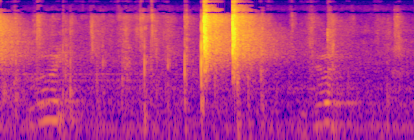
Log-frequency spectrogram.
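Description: Bamboo kendo shinai striking in basic-strike practice: two sharp cracks in quick succession about two seconds in.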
